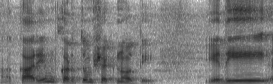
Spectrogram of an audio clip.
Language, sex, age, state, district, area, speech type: Sanskrit, male, 45-60, Telangana, Ranga Reddy, urban, spontaneous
